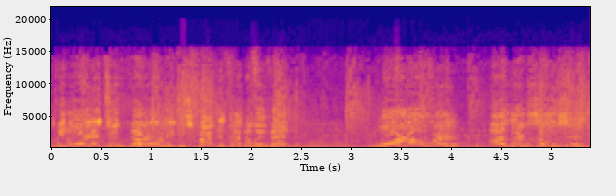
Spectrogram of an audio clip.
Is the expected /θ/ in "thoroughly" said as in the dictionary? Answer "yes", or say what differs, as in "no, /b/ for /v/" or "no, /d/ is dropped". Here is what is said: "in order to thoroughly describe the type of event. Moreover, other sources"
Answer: yes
